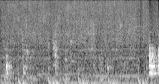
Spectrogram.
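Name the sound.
onions and cashews frying in a pan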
